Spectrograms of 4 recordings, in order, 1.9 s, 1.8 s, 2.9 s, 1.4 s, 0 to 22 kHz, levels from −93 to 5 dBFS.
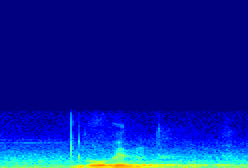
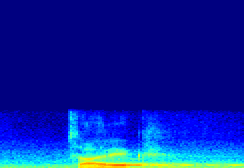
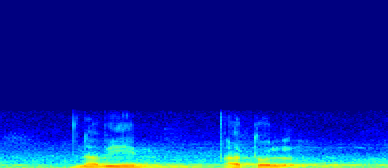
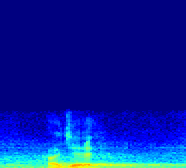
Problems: constant background noise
